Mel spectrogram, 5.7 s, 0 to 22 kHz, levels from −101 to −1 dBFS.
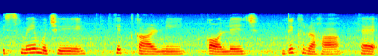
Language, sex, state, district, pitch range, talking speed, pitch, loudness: Hindi, female, Madhya Pradesh, Katni, 175-245 Hz, 85 wpm, 190 Hz, -17 LUFS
